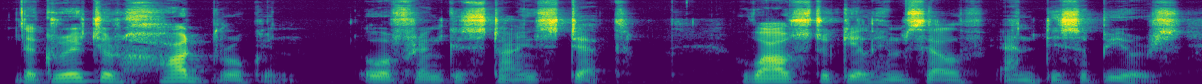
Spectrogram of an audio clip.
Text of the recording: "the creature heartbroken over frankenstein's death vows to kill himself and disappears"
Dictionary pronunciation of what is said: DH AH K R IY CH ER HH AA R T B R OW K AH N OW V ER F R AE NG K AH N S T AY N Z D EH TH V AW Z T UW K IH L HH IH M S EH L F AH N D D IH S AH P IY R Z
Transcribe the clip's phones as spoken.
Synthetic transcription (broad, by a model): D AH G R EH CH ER HH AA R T B R OW K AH N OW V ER F R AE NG K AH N S T AY N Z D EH T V AW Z T UW K IH L HH IH M S EH L F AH N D D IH S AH P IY R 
